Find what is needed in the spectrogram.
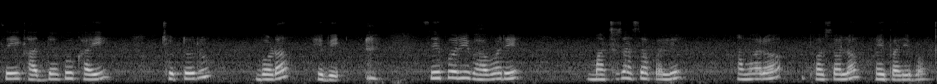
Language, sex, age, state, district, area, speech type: Odia, female, 18-30, Odisha, Balangir, urban, spontaneous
